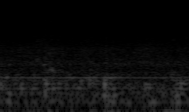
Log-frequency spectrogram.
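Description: Very faint stylus strokes on an interactive display as a short label is written, a few soft ticks and scratches over a faint steady hum; otherwise near silence.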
